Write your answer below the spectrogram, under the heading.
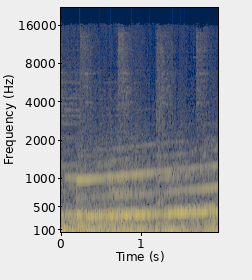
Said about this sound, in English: It's almost like a nuclear raid sound, isn't it? That's how I knew that I Love Lucy was coming on when I was a kid.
